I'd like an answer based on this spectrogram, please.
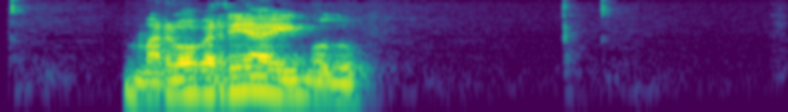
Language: Basque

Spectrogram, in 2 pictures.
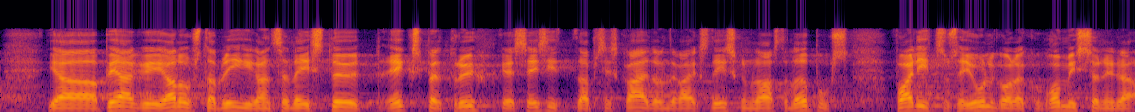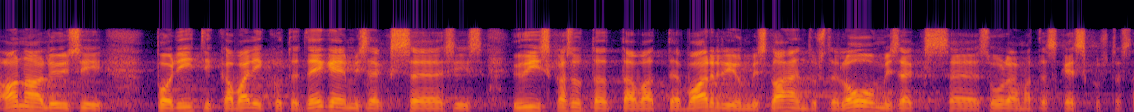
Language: Estonian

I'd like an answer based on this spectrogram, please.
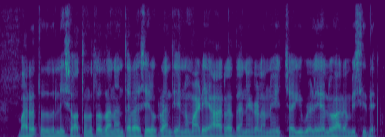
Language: Kannada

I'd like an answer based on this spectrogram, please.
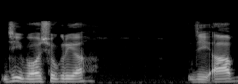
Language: Urdu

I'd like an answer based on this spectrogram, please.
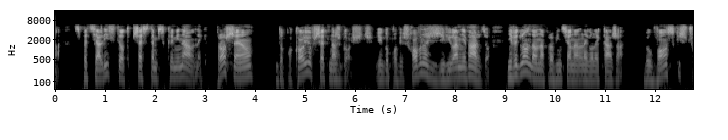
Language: Polish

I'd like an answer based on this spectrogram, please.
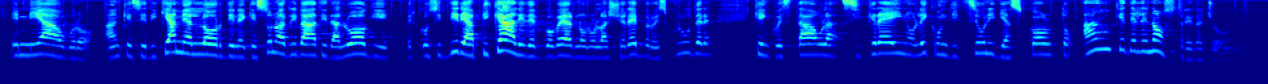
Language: Italian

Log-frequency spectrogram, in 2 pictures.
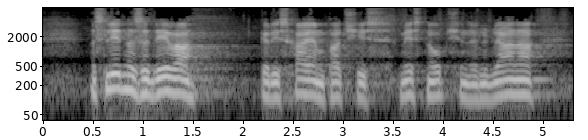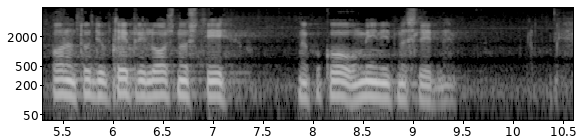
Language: Slovenian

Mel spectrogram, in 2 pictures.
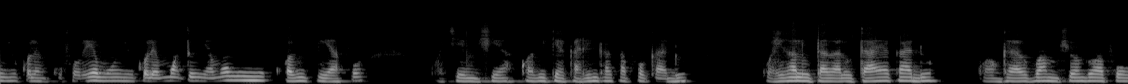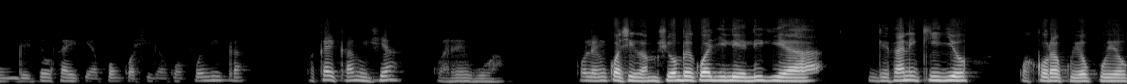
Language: Gweno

